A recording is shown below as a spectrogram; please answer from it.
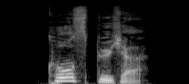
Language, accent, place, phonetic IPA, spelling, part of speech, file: German, Germany, Berlin, [ˈkʊʁsˌbyːçɐ], Kursbücher, noun, De-Kursbücher.ogg
- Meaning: nominative/accusative/genitive plural of Kursbuch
